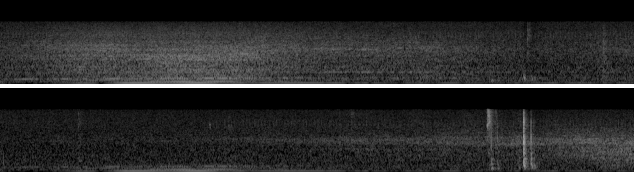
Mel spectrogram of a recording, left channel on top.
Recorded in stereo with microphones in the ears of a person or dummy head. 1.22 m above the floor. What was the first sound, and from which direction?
Only background noise.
